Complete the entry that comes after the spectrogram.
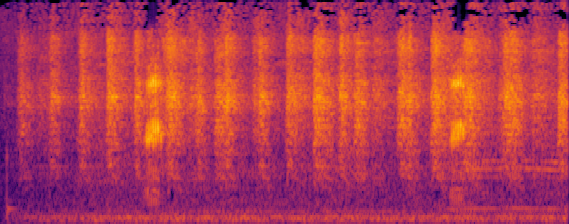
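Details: Two loud, rasping toucan croaks, a few seconds apart, rise above a dense, steady chorus of clicking and buzzing sounds and a low hum.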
